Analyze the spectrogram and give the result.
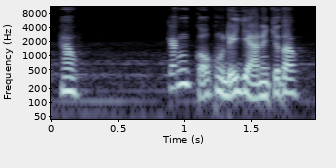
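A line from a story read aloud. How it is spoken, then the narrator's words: Girl's sudden shout. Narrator (Vietnamese): Chợt giọng cô gái quát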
